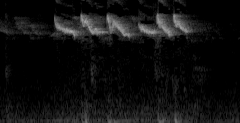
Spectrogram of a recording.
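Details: White-eye used as a decoy to attract a wild flock, giving one dense burst of quick, high, slurred warbling notes in a rolling run of about a second and a half, with soft thumps beneath.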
